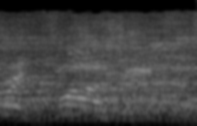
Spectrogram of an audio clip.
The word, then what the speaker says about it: Rayquaza: It's Rayquaza. Rayquaza. we'll find out in a minute. Named after a Quasar star. Play it again, play it again. Franchise. Rayquaza.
